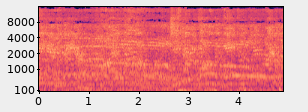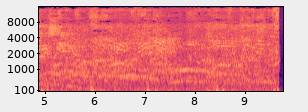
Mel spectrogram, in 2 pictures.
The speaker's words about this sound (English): So what's important here is that you can hear the crowd not liking it, which is a mix of her tech supporters and Cruz supporters. I don't hear anyone clapping and saying yes to that.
